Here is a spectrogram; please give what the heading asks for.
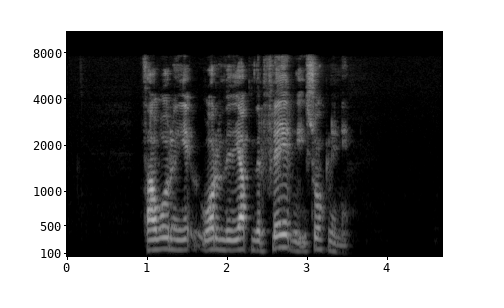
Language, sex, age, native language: Icelandic, male, 40-49, Icelandic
